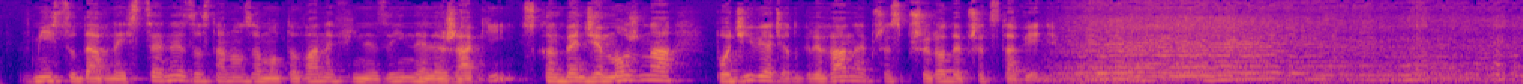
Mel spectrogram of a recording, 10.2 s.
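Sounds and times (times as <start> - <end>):
speech: 0.1 - 7.7
many bees buzzing: 7.0 - 10.1.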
